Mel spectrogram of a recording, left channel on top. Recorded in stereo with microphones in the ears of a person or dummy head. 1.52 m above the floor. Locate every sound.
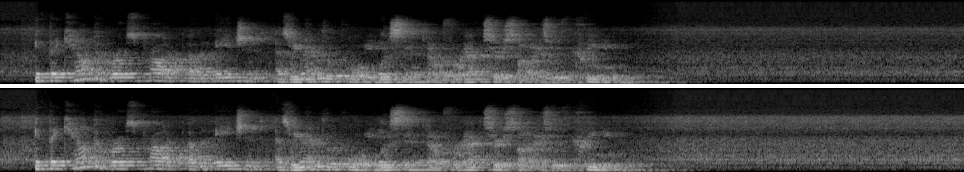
0.3 s a woman speaking: 20° right (ahead or behind), 0.5 m
2.9 s a man speaking: 5° left (ahead or behind), 0.8 m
